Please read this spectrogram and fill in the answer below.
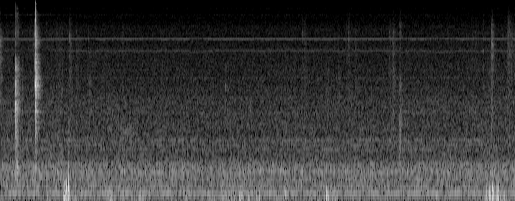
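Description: A steady low mechanical hum like a room fan or air conditioner, with a few light clicks and soft knocks from handling a makeup brush and palette near the start and again near the end.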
